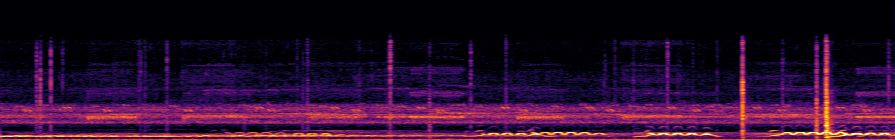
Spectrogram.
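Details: A nighttime loon call opens with a long, level wail, then breaks into four quick, rapidly wavering tremolo bursts, over a continuous high insect hum with occasional campfire pops.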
